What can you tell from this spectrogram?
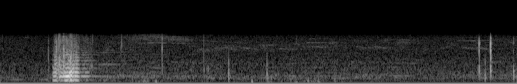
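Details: A bumblebee collecting nectar gives a low, droning wing buzz that swells briefly, then fades to a quiet background hiss.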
